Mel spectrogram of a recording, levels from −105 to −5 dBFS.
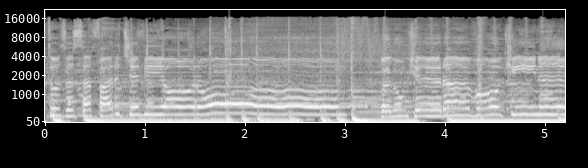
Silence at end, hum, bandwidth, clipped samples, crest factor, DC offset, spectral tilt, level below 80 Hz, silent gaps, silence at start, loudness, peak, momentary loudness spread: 0 s; none; 17 kHz; under 0.1%; 10 dB; under 0.1%; -4 dB/octave; -14 dBFS; none; 0 s; -11 LUFS; 0 dBFS; 3 LU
